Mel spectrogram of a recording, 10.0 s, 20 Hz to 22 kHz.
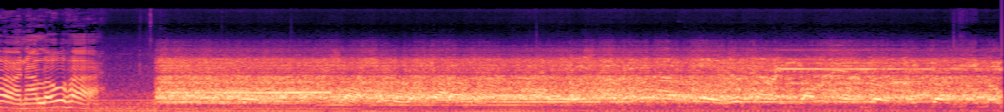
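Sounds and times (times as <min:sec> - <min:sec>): garbled wavering radio voices: 0:00.0 - 0:10.0
radio static: 0:01.5 - 0:10.0.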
